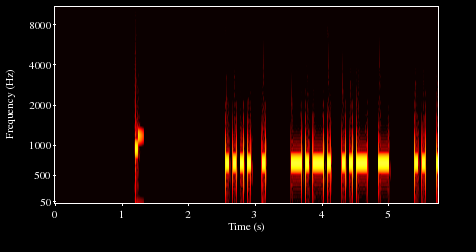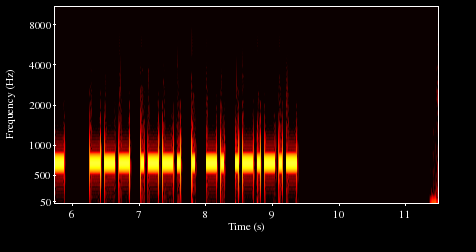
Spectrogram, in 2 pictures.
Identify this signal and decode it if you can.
Morse code, heard as a keyed tone, about 22 wpm, 700 Hz. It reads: HE CUT IT OPEN.
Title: Sentences from Top 1000 Words - Review Part 1 - 22wpm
